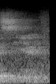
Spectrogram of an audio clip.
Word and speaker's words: siens: Il revient pour prendre tous les siens. C'est pas chien, hein, c'est sien.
